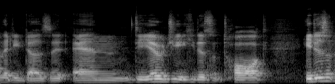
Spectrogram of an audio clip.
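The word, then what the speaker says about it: Diogee: hilarious stope it's really hilarious he has this dog called do g spelled it felt like di oggi e but it's pronounced like d OG dog that's the joke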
